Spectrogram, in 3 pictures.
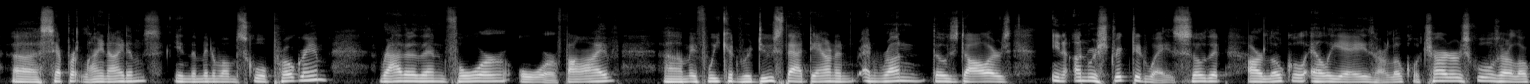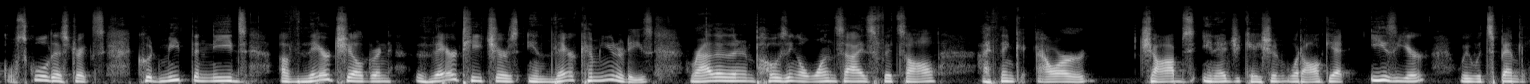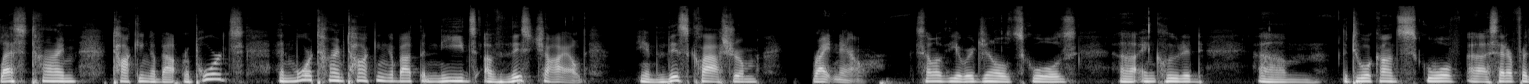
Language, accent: English, American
